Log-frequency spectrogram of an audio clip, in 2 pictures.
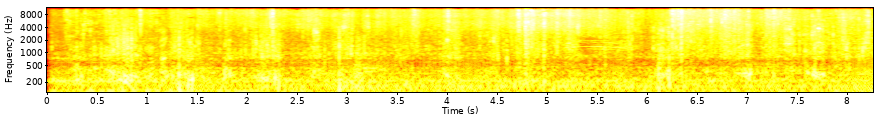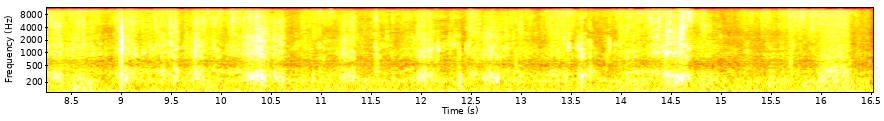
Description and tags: Horse Eating Grass Hay 01
I recorded a horse chewing on/eating grass. General horse noises.
Horse, chewing, eating, grass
